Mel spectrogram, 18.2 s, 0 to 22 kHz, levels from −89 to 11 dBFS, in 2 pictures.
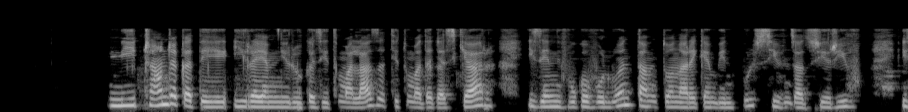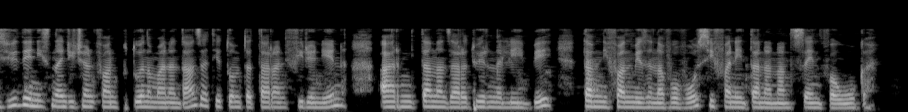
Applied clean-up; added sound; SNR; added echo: none; none; none; none.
